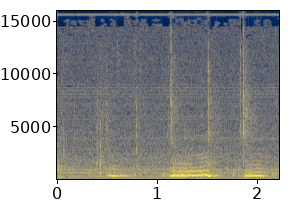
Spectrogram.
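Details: Tiggy, a pet cat known for her talking noise, recorded after eating: three short, low tonal murmurs, the middle one longest and slightly wavering, the last brief, in a quiet indoor room.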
